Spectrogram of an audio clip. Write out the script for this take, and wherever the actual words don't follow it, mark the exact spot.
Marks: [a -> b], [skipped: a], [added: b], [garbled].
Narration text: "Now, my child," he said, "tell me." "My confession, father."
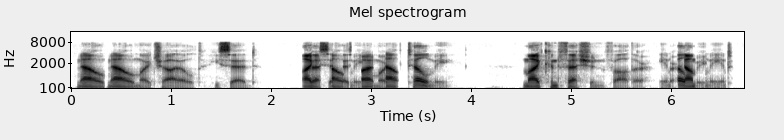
"Now, [added: now] my child," he said, [garbled] "tell me." "My confession, father." [garbled]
